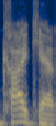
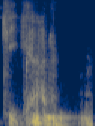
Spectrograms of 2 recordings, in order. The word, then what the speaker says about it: KiCad: that wants to yep and this is in kai-cat i think isn't that what this is called dude this is keycard even though it's spelled kai-cat it's pronounced key cad kicad now i've seen a presenter at the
